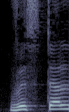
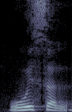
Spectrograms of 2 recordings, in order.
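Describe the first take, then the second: First: व्हिस्टल with t after s; T sounded. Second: व्हिसल with no t; silent T. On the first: Teacher showing the misreading, व्हिस्टल with t sounded. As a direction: say व्हिस्टल as "wis-tal". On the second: Teacher correcting the misreading, व्हिसल without t. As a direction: say व्हिसल as "wi-sal". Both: Shown as a demonstration. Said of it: "नहीं".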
